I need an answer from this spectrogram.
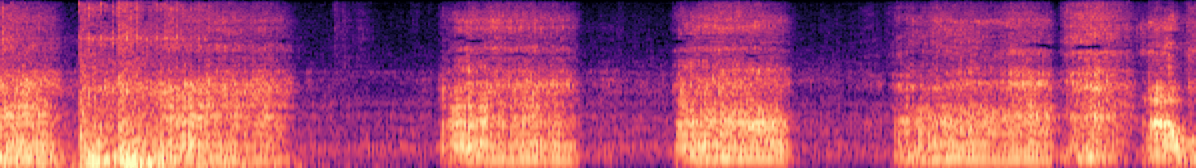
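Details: A Corgi, angry, gives low, rumbling growls in four separate bursts of one to one and a half seconds, with short quiet gaps between them. Each burst has a deep, harsh, rattling tone like castanets.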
